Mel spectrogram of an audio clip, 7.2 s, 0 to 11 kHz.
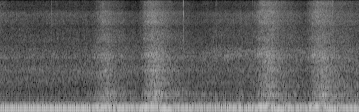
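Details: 1994 Jeep Grand Cherokee rock crawler with new radiator, hoses, water pump, power steering pump and timing chain, no leaks: smooth idle with four quick throttle blips rising and falling cleanly, no knock or hesitation; normal responsive free revving, runs cool.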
